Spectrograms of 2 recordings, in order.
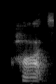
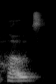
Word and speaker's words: Hotz: mispronounced um you know because it looks like Hots not Hotes I know that still irritates me my name is Hotes right um I've got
